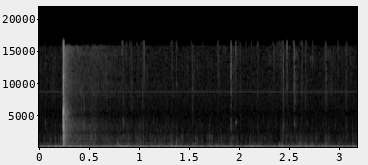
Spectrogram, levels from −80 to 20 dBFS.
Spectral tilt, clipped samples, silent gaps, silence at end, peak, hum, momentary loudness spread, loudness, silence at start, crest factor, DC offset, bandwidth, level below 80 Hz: -2 dB/octave; under 0.1%; none; 0 s; 0 dBFS; none; 16 LU; -37 LUFS; 0 s; 38 dB; under 0.1%; 17 kHz; -46 dBFS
